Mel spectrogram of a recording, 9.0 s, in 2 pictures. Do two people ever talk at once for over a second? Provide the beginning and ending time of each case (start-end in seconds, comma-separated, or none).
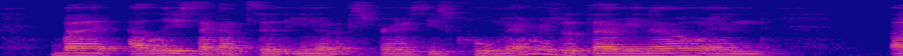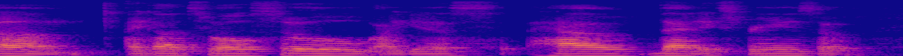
none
